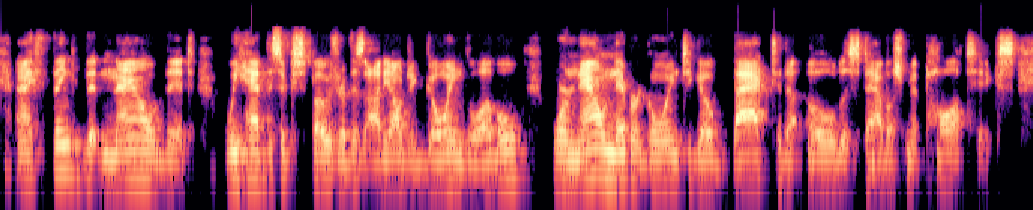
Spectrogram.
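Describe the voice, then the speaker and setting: With an East Tennessee accent, a man speaks at medium pitch and a moderate pace, his intonation fairly even. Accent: Southern US (East Tennessee). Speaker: conservative columnist and county party chairman. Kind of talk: political interview.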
